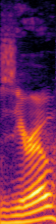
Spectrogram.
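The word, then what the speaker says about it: Xero: So this brand is called Zero, spelled with an X, X-E-R-O.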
